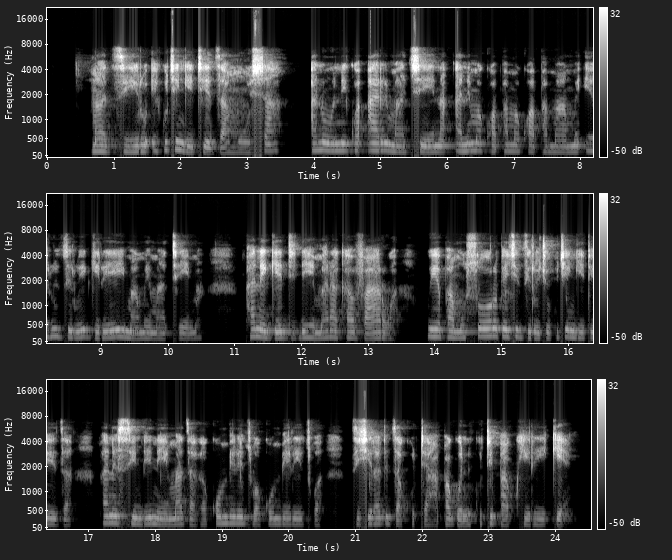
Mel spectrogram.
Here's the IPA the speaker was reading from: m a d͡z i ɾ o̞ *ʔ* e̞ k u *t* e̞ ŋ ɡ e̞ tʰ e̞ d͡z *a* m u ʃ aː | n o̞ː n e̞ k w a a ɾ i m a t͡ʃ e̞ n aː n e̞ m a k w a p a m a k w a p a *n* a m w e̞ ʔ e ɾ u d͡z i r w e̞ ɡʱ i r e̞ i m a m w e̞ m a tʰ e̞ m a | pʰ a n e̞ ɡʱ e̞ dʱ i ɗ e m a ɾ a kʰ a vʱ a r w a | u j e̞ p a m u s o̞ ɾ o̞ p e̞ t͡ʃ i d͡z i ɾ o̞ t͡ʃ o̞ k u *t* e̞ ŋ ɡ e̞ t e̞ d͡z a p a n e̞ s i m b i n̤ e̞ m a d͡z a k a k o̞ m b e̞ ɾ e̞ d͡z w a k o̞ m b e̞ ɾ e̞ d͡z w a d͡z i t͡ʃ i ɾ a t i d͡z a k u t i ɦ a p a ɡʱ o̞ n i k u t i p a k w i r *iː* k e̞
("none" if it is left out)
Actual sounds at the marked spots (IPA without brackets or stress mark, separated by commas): ʔ, t͡ʃ, a, m, t͡ʃ, iː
